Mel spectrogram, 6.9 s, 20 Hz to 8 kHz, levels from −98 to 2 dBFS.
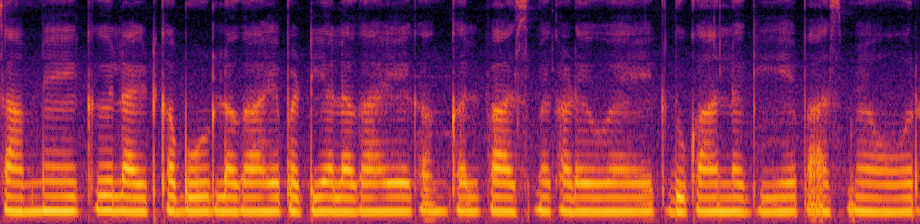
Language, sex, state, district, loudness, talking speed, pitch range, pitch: Hindi, female, Chhattisgarh, Bastar, -15 LUFS, 225 wpm, 185-195 Hz, 190 Hz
